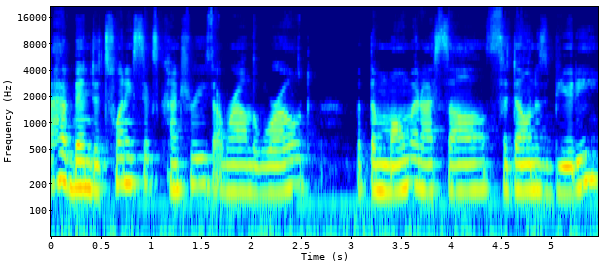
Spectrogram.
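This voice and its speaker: A shaky woman's voice moves at a moderate pace in a monotone, flat intonation, with audible room echo. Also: fairly low pitch for a woman. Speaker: podcast host sharing personal story. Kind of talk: personal testimony monologue. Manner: shaky, emotional.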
